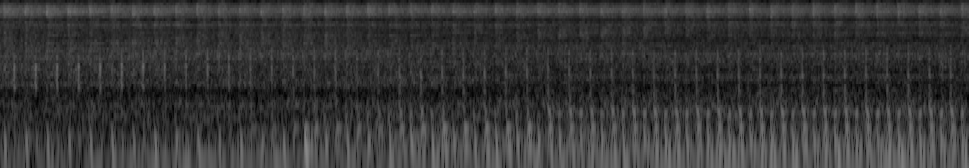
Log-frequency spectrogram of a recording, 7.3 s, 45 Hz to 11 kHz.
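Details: Elmer's #33 model mill steam engine running on compressed air at about 20 to 30 PSI after final assembly: quick, even chuffing about three beats a second with steady high hiss; air leaking at cylinder head and packing nuts, gaskets to be made.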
